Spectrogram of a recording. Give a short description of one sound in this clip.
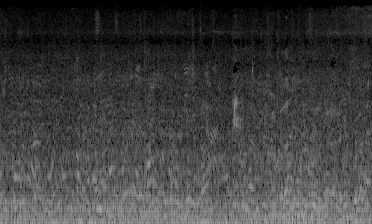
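A crowd of men and women chatters and shouts nearby outdoors.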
